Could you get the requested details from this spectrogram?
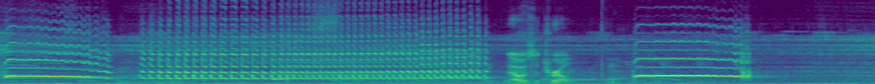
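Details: An Eastern Screech-Owl recording from allaboutbirds.org is played through a speaker to an audience at a live owl program at The Bourne Conservation Trust: a quavering whistled whinny and a long, even, rapid trill, followed by laughter and another whistled phrase.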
